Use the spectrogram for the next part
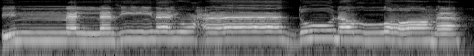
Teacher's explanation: نون مشدد پر غنہ کریں گے، ذال کو یا کے ساتھ ملا کر یا کو ایک الف کے برابر کھینچ کر پڑھیں گے، ہا کو دال کے ساتھ ملا کر پڑھیں گے، اور یہاں پر مد ہے، اس مد کو 5 الف کے مقدار یعنی 5 الف کے برابر کھینچ کر پڑھتے ہیں۔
